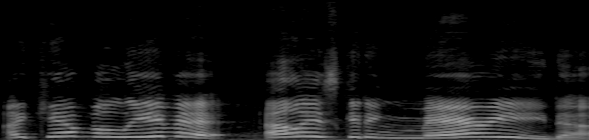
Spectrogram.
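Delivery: happy high exclaim; excited. Real, not acted. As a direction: burst out with glee. Wedding excitement.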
